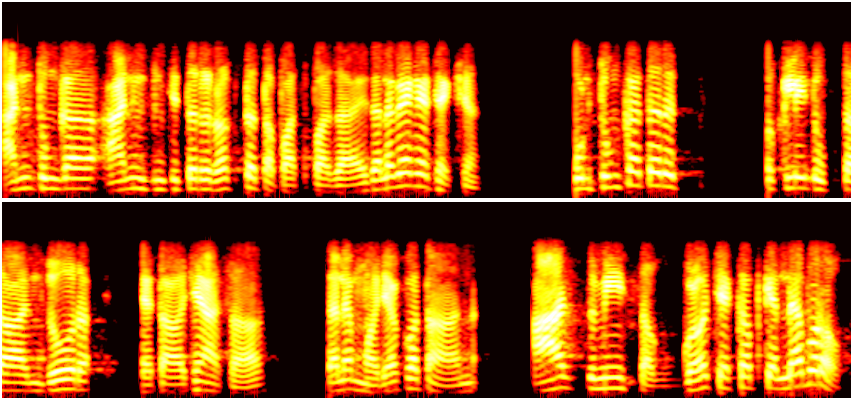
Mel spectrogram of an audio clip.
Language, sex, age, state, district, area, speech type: Goan Konkani, female, 60+, Goa, Bardez, urban, conversation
